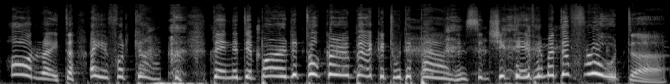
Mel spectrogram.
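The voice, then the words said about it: Impression of Pepe. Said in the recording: “my one take Pepe impression”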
